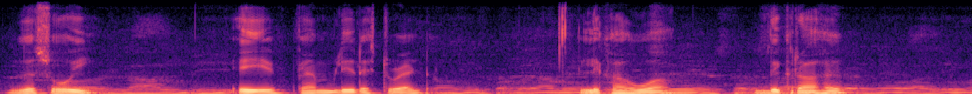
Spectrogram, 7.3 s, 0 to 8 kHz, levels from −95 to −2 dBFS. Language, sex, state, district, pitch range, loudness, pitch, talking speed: Hindi, male, Bihar, Patna, 100-125 Hz, -17 LUFS, 115 Hz, 75 wpm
